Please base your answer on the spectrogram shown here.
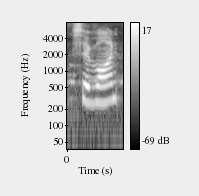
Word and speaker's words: Schwann: Sheldon की spelling है SCHLEDEIN, Sheldon. शिवॉन, SCHWANN।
